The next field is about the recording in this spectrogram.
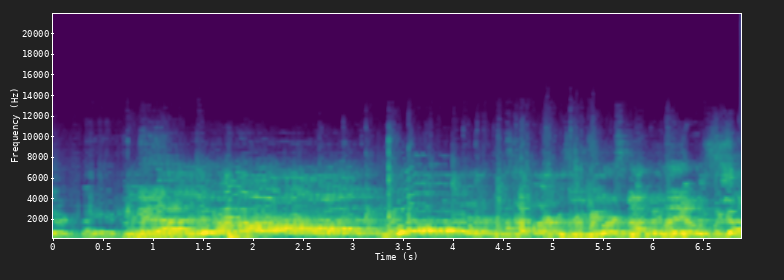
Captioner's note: crowd cheers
